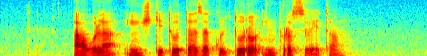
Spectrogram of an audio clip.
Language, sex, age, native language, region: Slovenian, male, 30-49, Slovenian, Central Slovenia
